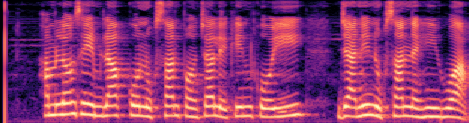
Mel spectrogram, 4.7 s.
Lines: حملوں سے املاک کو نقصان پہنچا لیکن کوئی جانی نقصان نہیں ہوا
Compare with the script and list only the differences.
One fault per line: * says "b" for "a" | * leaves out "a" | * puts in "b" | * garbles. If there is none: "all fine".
all fine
